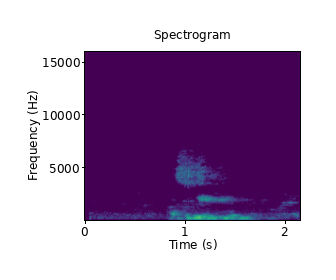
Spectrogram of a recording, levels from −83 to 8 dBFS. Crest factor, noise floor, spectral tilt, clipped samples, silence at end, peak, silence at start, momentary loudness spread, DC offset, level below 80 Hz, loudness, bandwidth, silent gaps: 22 dB; -65 dBFS; -8.5 dB/octave; under 0.1%; 0 s; -10 dBFS; 0.85 s; 17 LU; under 0.1%; -66 dBFS; -27 LUFS; 6.2 kHz; none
